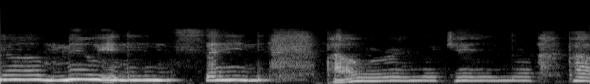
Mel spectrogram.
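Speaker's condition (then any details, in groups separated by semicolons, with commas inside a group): Brain injury; bicycle accident head injury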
